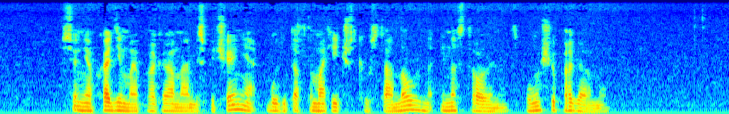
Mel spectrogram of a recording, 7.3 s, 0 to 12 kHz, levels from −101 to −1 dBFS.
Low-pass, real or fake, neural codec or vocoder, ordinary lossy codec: 10.8 kHz; real; none; MP3, 64 kbps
